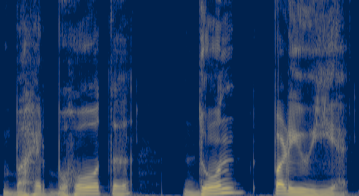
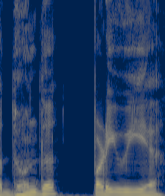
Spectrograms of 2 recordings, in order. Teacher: میں دال کی آواز باؤنس نہیں ہونے دے رہا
